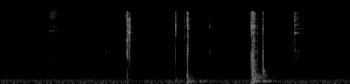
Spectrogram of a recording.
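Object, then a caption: Eggshell fragments on a ceramic plate. Fingertips press and crush thin, brittle brown chicken eggshell fragments with white inner lining, spread on a blue-and-white ceramic plate. About seven sharp, bright crackles and snaps come at irregular intervals over a quiet background, each dying away almost instantly.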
